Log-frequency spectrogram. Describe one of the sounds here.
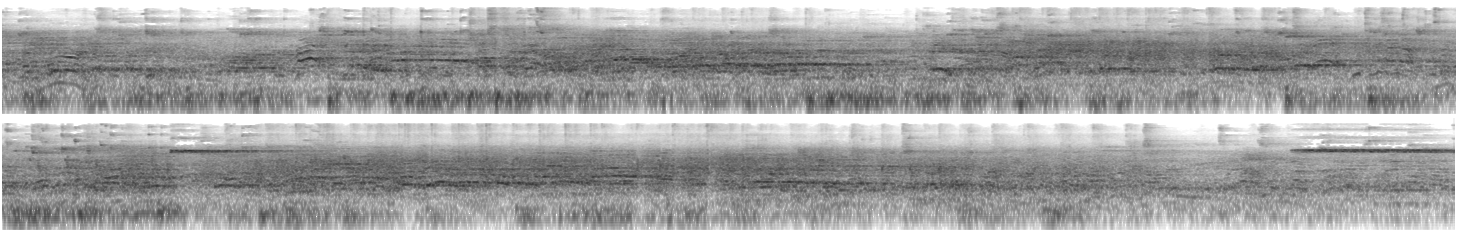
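Voices of players and spectators echo through a large gym.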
